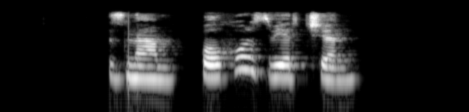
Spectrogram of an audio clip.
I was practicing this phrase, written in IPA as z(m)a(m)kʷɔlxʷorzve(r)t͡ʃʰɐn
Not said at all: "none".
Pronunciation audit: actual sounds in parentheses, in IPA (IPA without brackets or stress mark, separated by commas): n, m, r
